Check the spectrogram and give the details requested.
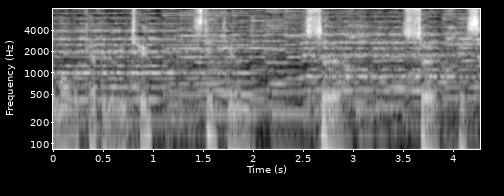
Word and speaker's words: sœur: Sœur.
